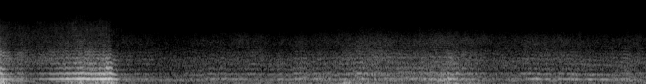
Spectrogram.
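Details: A bee zooms close for a loud, pitched buzz during the first second, then fades away, leaving a softer hum of many bees droning steadily underneath.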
